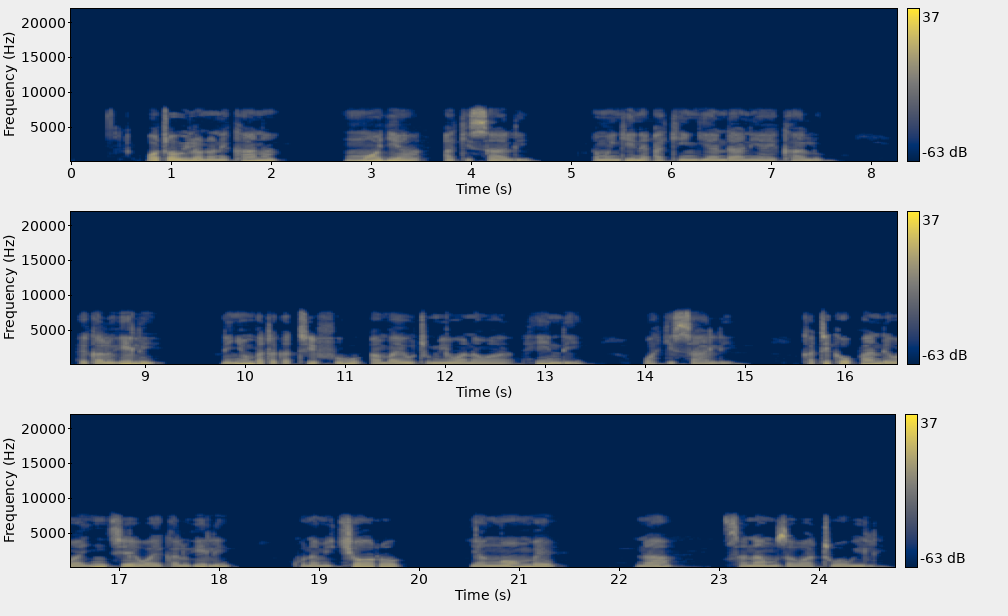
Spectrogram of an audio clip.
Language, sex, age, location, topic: Swahili, male, 25-35, Mombasa, government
